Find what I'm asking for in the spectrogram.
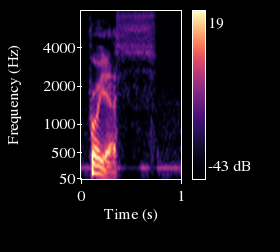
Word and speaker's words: Proyas: The director was Alex Proyas. I hope I'm pronouncing that correct.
